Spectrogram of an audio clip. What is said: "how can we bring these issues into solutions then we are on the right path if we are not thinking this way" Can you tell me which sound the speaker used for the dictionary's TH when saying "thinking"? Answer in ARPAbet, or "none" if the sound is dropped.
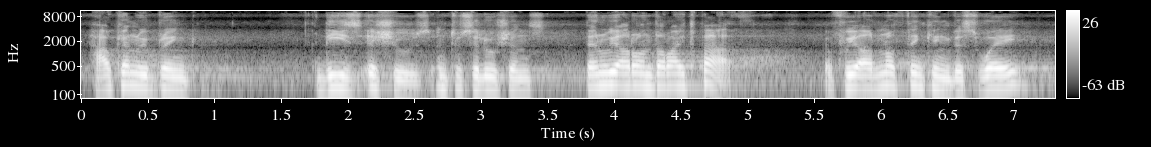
TH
